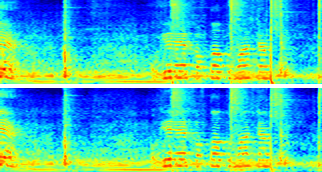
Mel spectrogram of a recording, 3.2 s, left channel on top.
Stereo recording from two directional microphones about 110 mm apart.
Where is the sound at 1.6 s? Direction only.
90° right.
